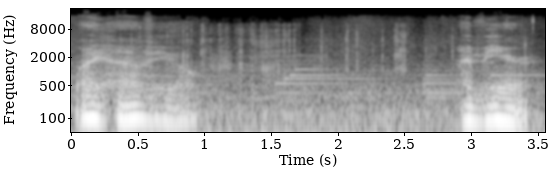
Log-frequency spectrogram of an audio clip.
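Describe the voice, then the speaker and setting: Possessive mafia boss, deep and gravelly. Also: male voice, drawn-out words, music in the background, full character voice. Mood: menacing. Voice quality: low, soft, close-mic murmur with whispers. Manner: calm, controlled, coolly threatening and doting. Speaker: voice actor. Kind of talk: roleplay ASMR audio drama. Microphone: close ASMR microphone.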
